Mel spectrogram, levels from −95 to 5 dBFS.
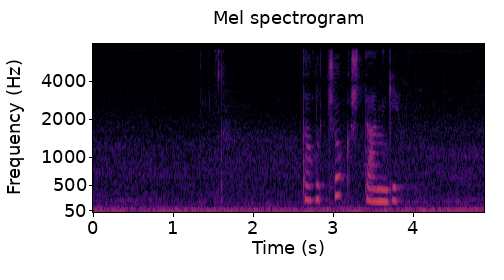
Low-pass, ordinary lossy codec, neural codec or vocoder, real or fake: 7.2 kHz; none; none; real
